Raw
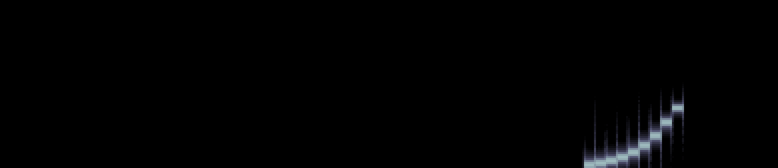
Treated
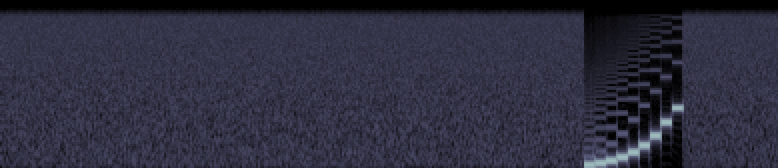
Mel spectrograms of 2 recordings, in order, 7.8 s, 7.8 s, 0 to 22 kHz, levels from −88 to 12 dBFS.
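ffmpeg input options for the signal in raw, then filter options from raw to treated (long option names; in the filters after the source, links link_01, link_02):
-f lavfi -i "aevalsrc='0.141*clip(min(mod(t,0.11),0.11-mod(t,0.11))/0.005,0,1)*sin(2*PI*98*pow(2,floor(t/0.11)/2)*mod(t,0.11))':duration=0.99:sample_rate=44100"
-af "aeval=exprs='val(0)+0.5*0.0168*sgn(val(0))':channel_layout=same,highpass=49" -ar 32000 -c:a aac -b:a 96k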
